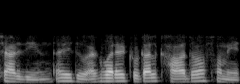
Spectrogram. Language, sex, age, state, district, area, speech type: Bengali, male, 18-30, West Bengal, Bankura, rural, conversation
